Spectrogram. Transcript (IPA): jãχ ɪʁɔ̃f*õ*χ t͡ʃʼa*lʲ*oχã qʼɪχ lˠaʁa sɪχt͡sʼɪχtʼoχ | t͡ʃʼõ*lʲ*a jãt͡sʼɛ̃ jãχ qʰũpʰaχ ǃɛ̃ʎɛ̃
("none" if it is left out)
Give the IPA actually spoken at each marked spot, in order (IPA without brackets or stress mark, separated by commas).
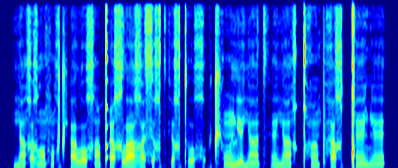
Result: õ, lˠ, lʲ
